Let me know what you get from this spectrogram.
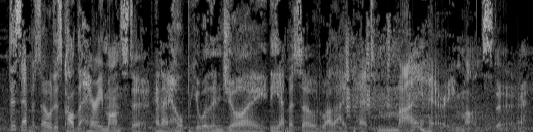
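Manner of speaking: usual speaking voice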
